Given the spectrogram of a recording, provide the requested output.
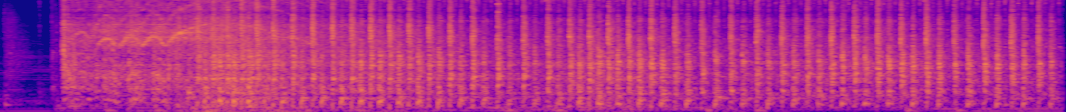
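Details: Right after start-up, a fast, sharp, even ticking of roughly seven per second rides over the idle. The noise began within an hour of the customer getting the car; it is an unknown internal engine fault.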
